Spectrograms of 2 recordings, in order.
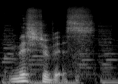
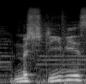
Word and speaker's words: mischievous: Okay, so I'm not going to answer this question cuz another thing just came to mind because I know it's pronounced mischievous, but mischievous sounds so much better.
